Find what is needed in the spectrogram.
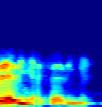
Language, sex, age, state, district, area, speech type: Tamil, female, 60+, Tamil Nadu, Tiruchirappalli, urban, conversation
